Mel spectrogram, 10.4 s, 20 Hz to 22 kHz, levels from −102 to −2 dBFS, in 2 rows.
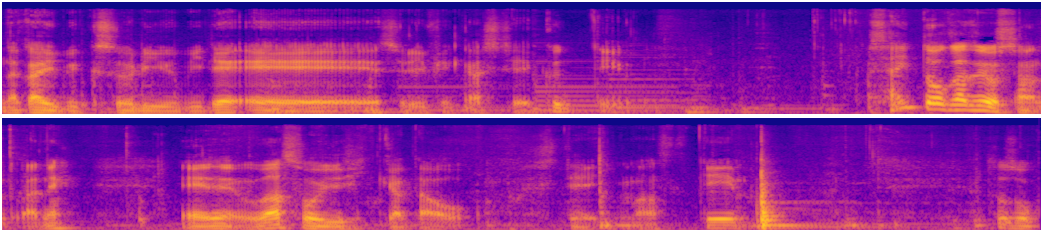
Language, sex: Japanese, male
